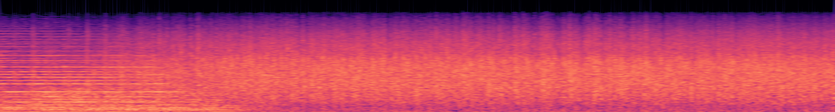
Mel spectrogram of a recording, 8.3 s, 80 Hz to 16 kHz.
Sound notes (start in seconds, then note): 1.9 applauding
